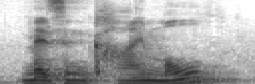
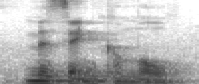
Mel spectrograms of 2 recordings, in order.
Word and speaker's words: mesenchymal: or mesenchymal stem cells I pronounce mesenchymal with your accent you'll pronounce it as mesenchymal they're the same thing mesenchymal stem cells may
